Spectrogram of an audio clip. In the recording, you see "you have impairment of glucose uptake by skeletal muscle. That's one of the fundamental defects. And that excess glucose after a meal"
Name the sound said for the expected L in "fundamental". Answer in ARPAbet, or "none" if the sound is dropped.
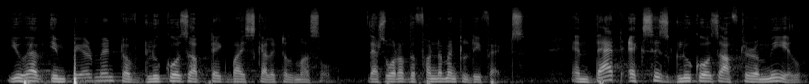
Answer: L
